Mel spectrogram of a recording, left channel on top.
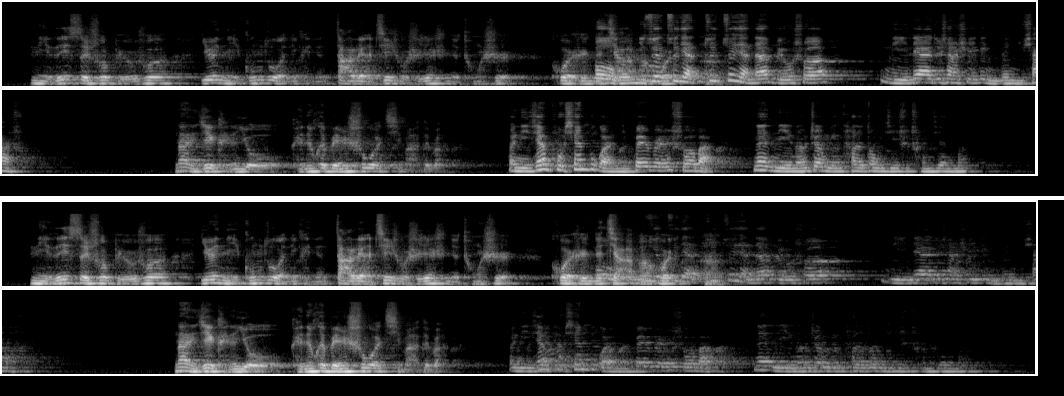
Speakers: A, on the right; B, on the left.
A: 你的意思是说，比如说，因为你工作，你肯定大量接触的时间是你的同事，或者是你的甲方，
B: 不不不，你最最简最最简单，
A: 或者嗯，
B: 比如说你恋爱对象是一个你的女下属，
A: 那你这肯定有，肯定会被人说，起码对吧？
B: 呃，你先不先不管你被不被人说吧，那你能证明他的动机是纯洁的吗？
